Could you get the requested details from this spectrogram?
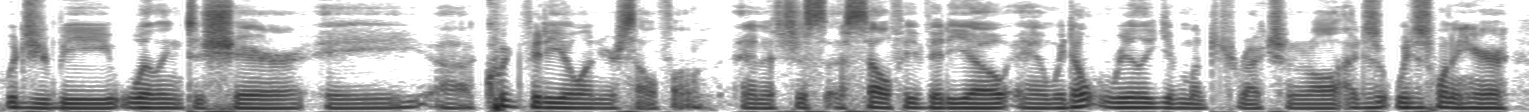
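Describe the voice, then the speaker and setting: A man in his thirties, an entrepreneur guest talking candidly in a casual interview, animated and quick to act out quotes. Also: medium pitch, no echo. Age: 30s.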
